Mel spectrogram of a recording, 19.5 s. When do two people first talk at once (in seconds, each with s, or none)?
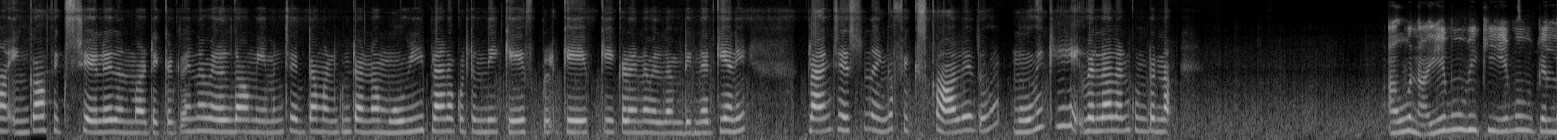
none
